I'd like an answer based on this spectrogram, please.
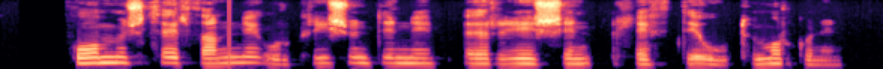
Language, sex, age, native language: Icelandic, female, 30-39, Icelandic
